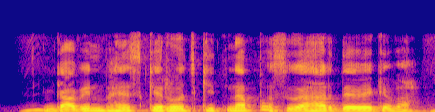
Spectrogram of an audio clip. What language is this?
Bhojpuri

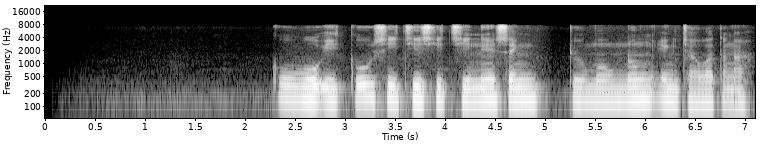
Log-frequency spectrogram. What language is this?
Javanese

